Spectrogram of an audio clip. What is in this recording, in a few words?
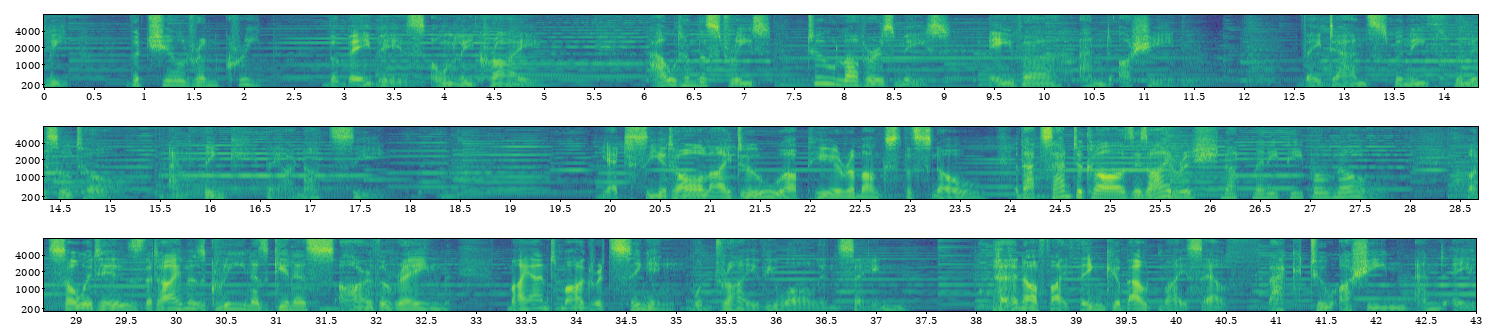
Christmas Bells Example Track with Narration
